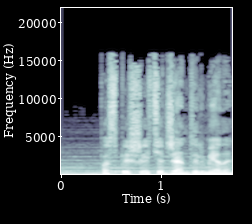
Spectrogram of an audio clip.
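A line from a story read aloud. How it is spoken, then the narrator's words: Quiet. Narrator (Russian): негромко сказала она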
